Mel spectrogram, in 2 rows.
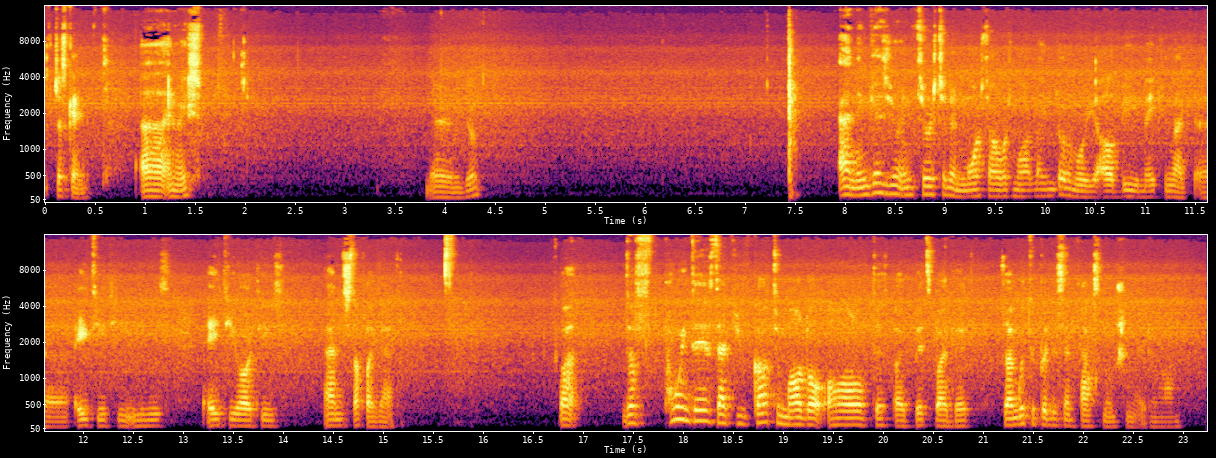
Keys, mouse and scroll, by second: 1.2-1.8 middle drag, 6.2 middle click, 7.4 KP_1, 13.8-15.1 middle drag, 15.1 Tab, 15.8 Tab, 16.6 a, 20.6 b.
